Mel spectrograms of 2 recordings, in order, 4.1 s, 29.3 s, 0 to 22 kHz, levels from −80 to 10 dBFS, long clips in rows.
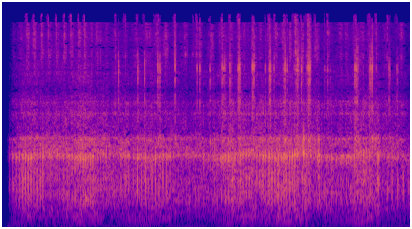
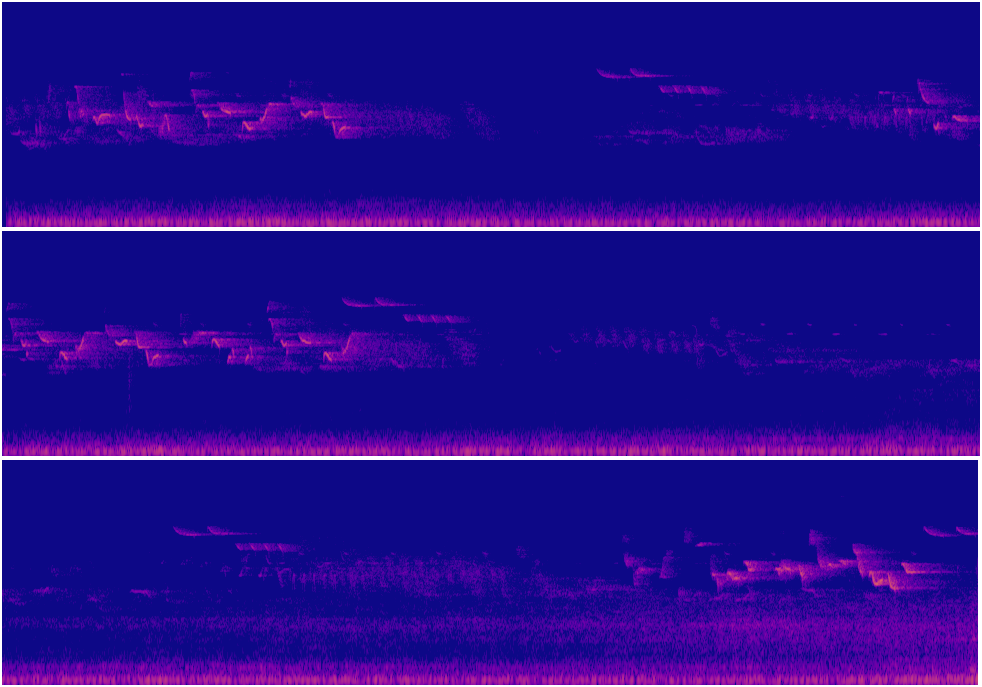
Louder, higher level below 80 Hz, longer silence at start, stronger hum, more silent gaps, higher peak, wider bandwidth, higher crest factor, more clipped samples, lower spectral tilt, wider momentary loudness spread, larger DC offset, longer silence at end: first, -23 LUFS vs -44 LUFS; second, -66 dBFS vs -52 dBFS; about the same, 0.05 s vs 0.05 s; neither; neither; first, 0 dBFS vs -22 dBFS; first, 19 kHz vs 13 kHz; about the same, 26 dB vs 24 dB; neither; second, 1 dB/octave vs -2 dB/octave; second, 7 LU vs 16 LU; neither; about the same, 0 s vs 0 s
